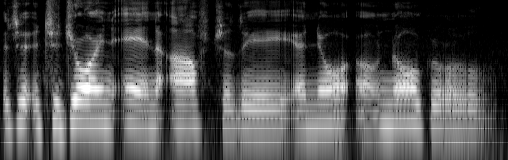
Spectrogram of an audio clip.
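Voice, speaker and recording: Against a quiet background, a woman talks with a southern English accent. Her pace is very slow. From England, Reading, Berkshire. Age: 80s+. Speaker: dance teacher. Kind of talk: interview answer.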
